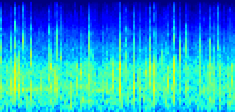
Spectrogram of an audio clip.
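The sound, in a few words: audience applause after film screening at Cannes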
